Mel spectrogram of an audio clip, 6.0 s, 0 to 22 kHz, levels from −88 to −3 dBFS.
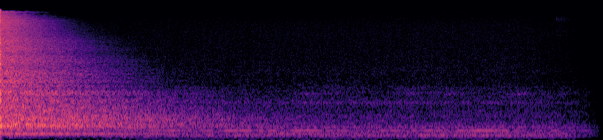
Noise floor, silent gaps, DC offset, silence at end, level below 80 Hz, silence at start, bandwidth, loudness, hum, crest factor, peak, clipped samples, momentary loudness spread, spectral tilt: -59 dBFS; none; under 0.1%; 0.5 s; -78 dBFS; 0 s; 16 kHz; -31 LUFS; none; 34 dB; 0 dBFS; under 0.1%; 24 LU; -1.5 dB/octave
